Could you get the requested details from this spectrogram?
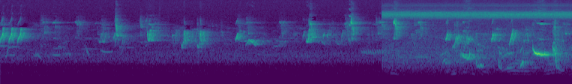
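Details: Juvenile Grey Butcherbird in a garden where he has set up territory, drinking at a fountain and answering other territorial calls: rapid runs of short, clear, mid-pitched notes, with a steady high-pitched hum joining midway.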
